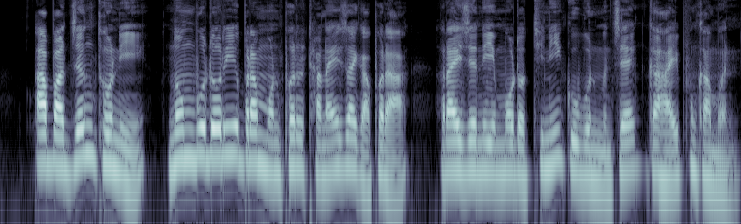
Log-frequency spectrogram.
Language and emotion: Bodo, neutral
